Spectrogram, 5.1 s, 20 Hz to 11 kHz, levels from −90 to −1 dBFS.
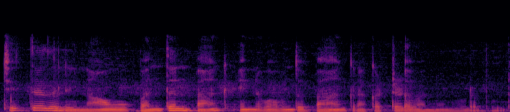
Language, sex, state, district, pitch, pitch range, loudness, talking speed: Kannada, female, Karnataka, Raichur, 145 Hz, 140-160 Hz, -38 LUFS, 105 wpm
